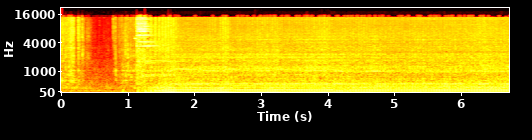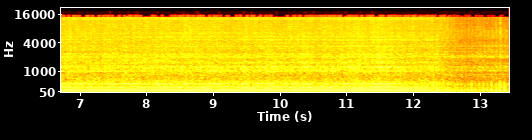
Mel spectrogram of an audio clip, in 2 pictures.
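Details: Old Snapper RT5X rototiller after replacing the worn belt that jumped off its pulleys and jammed, fuel valve turned on: engine catches at once and settles into a steady, even putter with no knocks or misses; normal running.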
